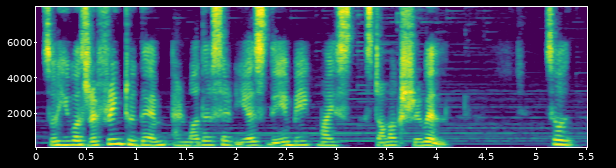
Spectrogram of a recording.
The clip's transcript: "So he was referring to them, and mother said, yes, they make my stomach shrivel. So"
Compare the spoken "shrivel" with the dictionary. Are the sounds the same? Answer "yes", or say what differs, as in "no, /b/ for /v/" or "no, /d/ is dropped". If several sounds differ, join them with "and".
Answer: yes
